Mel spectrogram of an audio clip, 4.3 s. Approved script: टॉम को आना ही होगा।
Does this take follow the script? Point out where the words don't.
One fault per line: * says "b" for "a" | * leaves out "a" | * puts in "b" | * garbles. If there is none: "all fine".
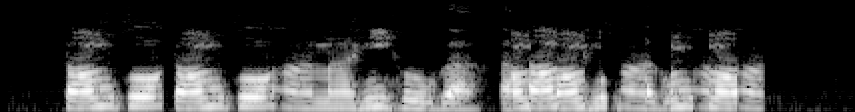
* puts in "टॉम को"
* garbles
